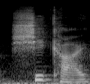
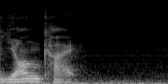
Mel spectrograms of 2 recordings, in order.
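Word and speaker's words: 四回: shidan we have yondan instead of shikai for four times we have yong kai instead of sichido for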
